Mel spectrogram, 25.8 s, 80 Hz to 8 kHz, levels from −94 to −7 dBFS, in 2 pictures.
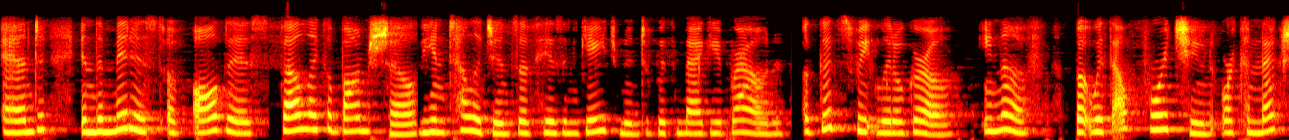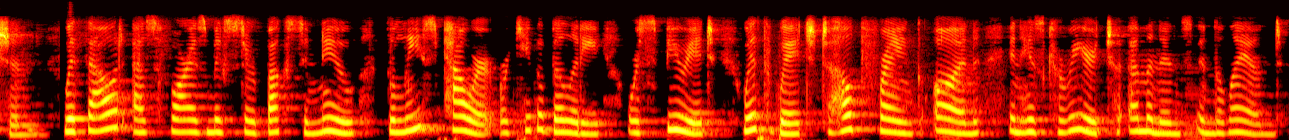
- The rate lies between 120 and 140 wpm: Yes, slow, 135 wpm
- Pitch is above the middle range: Yes, very high, 250 Hz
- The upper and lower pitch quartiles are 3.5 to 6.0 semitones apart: No, average, 3.1 semitones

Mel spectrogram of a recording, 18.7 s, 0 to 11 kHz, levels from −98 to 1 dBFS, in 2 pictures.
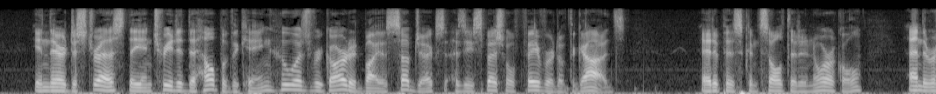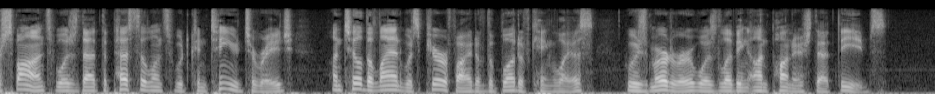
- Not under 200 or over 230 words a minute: No, average, 180 wpm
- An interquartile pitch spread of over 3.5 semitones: Yes, average, 4.2 semitones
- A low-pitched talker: Yes, low, 125 Hz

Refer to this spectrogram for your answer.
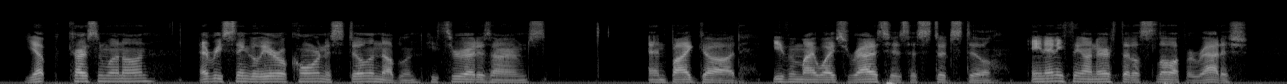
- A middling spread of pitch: Yes, average, 4.2 semitones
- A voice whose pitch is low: Yes, low, 115 Hz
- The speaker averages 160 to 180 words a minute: Yes, average, 170 wpm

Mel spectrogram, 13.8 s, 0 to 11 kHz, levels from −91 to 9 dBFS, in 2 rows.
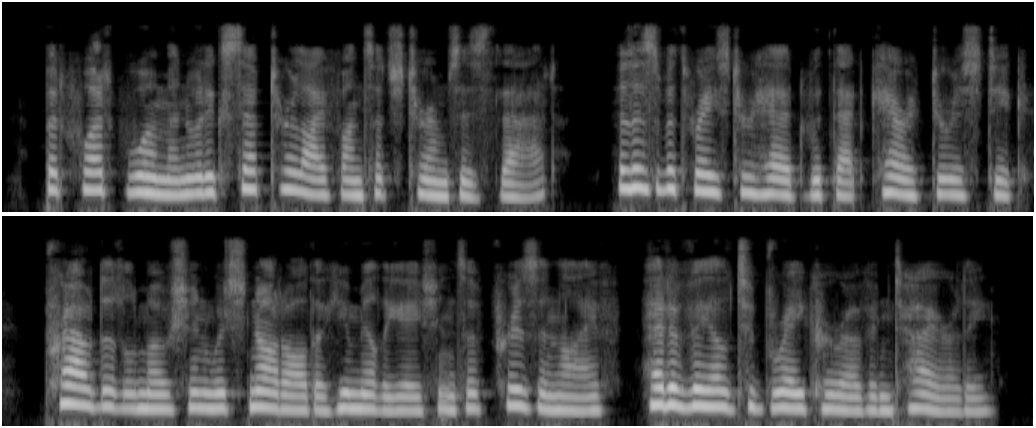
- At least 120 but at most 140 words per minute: No, average, 160 wpm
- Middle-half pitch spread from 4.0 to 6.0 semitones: No, average, 3.2 semitones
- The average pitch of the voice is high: Yes, high, 195 Hz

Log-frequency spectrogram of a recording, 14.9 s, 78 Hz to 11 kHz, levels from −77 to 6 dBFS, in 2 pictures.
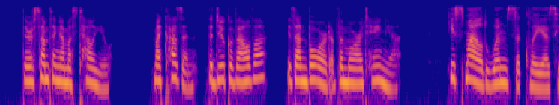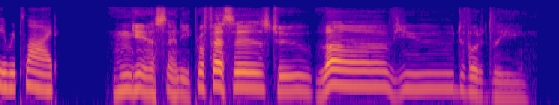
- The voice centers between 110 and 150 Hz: No, high, 190 Hz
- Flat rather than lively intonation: No, wide, 5.5 semitones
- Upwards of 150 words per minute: No, slow, 135 wpm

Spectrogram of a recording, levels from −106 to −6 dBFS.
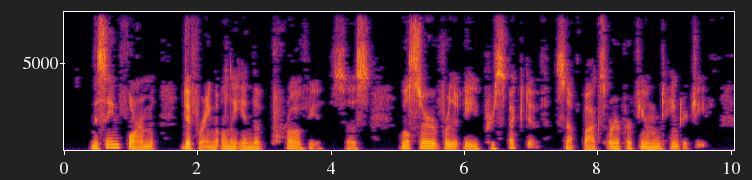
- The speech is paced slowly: Yes, slow, 105 wpm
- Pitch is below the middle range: Yes, low, 115 Hz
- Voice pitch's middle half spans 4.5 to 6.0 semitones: No, average, 3.2 semitones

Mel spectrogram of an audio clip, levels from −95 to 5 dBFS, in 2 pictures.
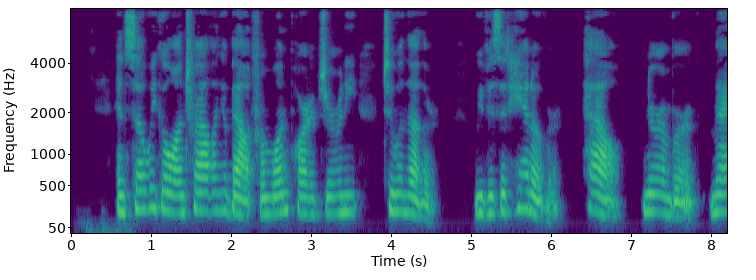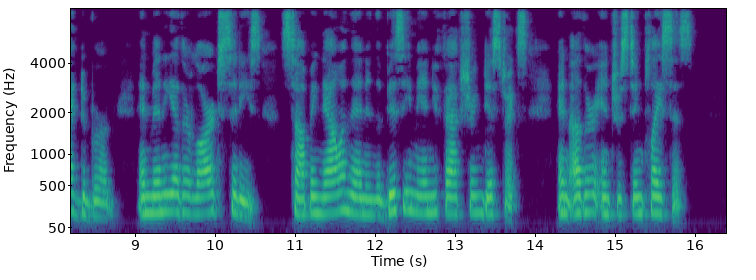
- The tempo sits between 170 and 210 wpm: No, average, 145 wpm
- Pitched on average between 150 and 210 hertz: Yes, medium, 185 Hz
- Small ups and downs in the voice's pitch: Yes, narrow, 1.9 semitones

